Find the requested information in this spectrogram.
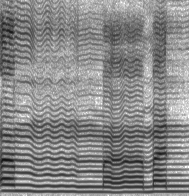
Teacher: Wa amma man nun matikan dengan jelas dan terang, izhar halki.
